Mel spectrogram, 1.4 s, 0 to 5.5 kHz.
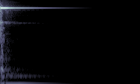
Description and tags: Piano ff 088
